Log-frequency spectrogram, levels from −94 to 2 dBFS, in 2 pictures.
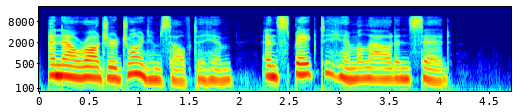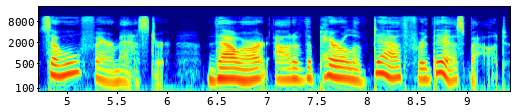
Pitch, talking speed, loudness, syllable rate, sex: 195 Hz, 180 wpm, -17 LUFS, 4.4 syllables/s, female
